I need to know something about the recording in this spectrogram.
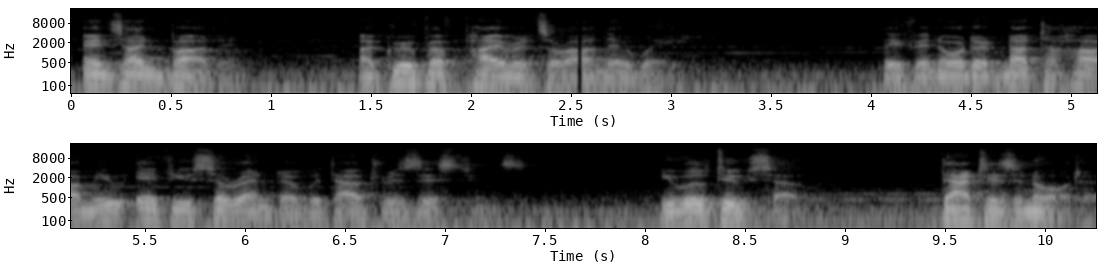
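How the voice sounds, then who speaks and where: An actor playing a calm, calculating alien naval lieutenant who speaks in a measured, formal, commanding way in an audio comic dub. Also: male voice, low voice, faint music behind, lightly acted.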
